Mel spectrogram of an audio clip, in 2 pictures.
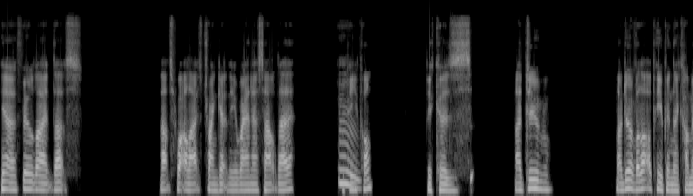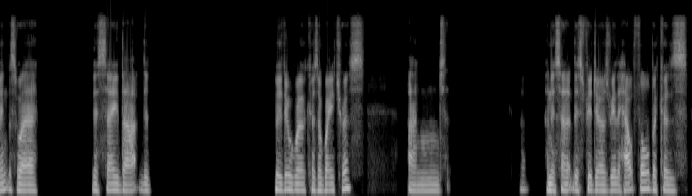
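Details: Adult man with a stammer who uses social media videos to build confidence; word and phrase repetitions and pauses; stammering (stuttering).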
